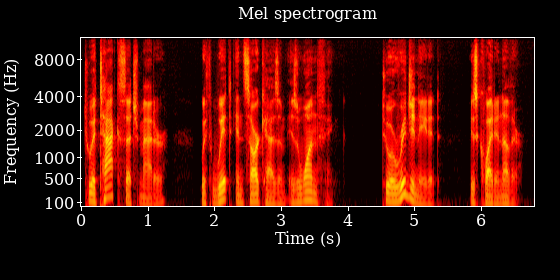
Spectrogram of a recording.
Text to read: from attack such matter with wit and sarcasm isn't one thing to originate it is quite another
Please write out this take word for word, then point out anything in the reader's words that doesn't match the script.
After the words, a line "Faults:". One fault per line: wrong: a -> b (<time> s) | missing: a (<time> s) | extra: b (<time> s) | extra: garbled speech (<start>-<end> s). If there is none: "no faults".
to attack such matter with wit and sarcasm is one thing to originate it is quite another
Faults:
wrong: from -> to (0.1 s)
wrong: isn't -> is (3.1 s)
